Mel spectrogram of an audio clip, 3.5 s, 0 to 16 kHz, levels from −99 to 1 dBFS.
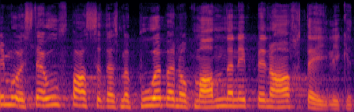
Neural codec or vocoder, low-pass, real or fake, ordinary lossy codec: vocoder, 44.1 kHz, 128 mel bands every 512 samples, BigVGAN v2; 14.4 kHz; fake; none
